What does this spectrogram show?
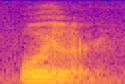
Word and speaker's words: Euler: swiss mathematician and so his last name is pronounced euler when you see e that's euler's number and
